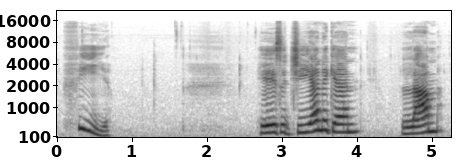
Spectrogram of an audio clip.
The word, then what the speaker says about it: fille: I double L is pronounced E, fille. It's not fille, it's pronounced fille.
